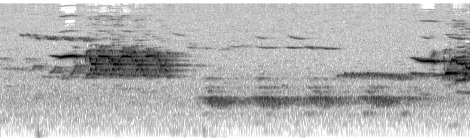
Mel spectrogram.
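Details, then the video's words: Hermit Thrush song: a bright, fluty, shimmering phrase, then a pause, with a softer, lower warbling beneath before another high phrase begins. "So, let's take a listen to the Hermit Thrush's very complex call."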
